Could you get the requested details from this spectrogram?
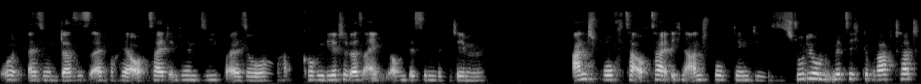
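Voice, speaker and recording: This woman talks at a moderate pace and medium pitch, her intonation fairly even while her loudness swings widely. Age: 20s. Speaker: interviewee sharing personal crisis experience. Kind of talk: interview. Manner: halting.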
